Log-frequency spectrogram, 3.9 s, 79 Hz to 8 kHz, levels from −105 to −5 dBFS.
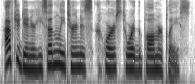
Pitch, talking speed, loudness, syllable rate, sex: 195 Hz, 170 wpm, -22 LUFS, 6.0 syllables/s, female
